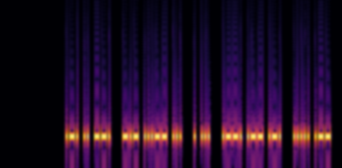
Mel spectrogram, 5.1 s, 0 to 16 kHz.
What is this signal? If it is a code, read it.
Morse code, heard as a keyed tone, about 43 wpm, 700 Hz. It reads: RIG K3S ES PWR 5W
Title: K1USN SST QSO Practice 45wpm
